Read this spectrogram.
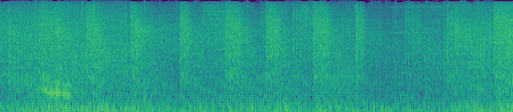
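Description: Heavy metal footsteps thud steadily as a large robot walks.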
